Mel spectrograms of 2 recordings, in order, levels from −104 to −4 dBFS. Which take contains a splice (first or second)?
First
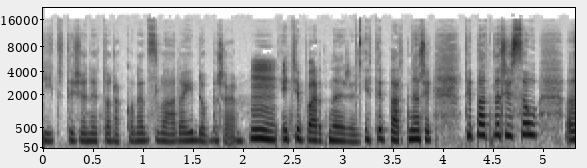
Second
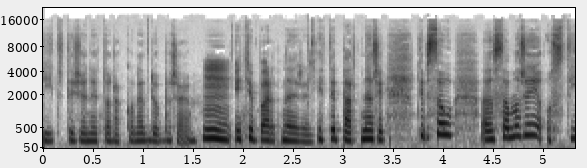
second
